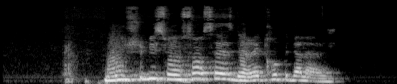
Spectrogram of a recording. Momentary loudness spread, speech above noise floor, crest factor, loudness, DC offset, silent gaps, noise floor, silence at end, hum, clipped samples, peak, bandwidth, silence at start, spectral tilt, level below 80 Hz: 15 LU; 52 dB; 12 dB; -12 LUFS; under 0.1%; none; -63 dBFS; 0.65 s; none; under 0.1%; -2 dBFS; 16 kHz; 0.65 s; -7.5 dB/octave; -48 dBFS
